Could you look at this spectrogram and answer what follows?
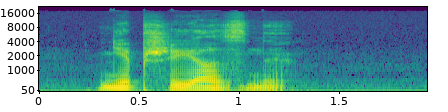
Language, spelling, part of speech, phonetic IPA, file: Polish, nieprzyjazny, adjective, [ˌɲɛpʃɨˈjaznɨ], Pl-nieprzyjazny.ogg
